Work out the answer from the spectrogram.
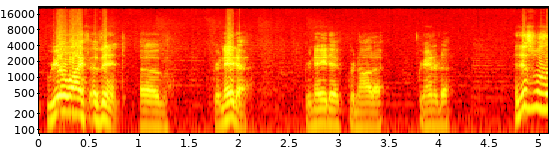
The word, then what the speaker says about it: Grenada: on alert everybody's deploying for the uh the grenada incident so you know the uh the party time is cut short granada happens grenada granada potato potato whatever the real life event of grenada grenada granada canada and this was an actual event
